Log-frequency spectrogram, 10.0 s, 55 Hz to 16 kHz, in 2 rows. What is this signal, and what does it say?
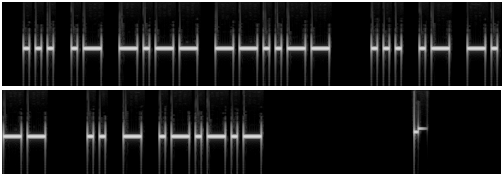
Morse code, heard as a keyed tone, about 20 wpm, 700 Hz. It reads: SAY, SAY IT.
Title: Sentences from Top 1000 Words 20wpm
